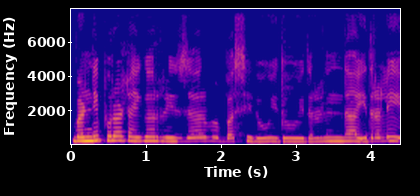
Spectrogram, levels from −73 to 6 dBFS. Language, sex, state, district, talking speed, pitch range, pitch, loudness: Kannada, female, Karnataka, Gulbarga, 110 wpm, 195-220 Hz, 205 Hz, -24 LUFS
